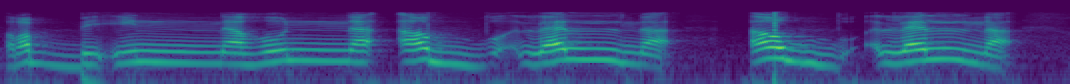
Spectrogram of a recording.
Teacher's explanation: فنفخم الضاد ونخرجه من مخرجه الصحيح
